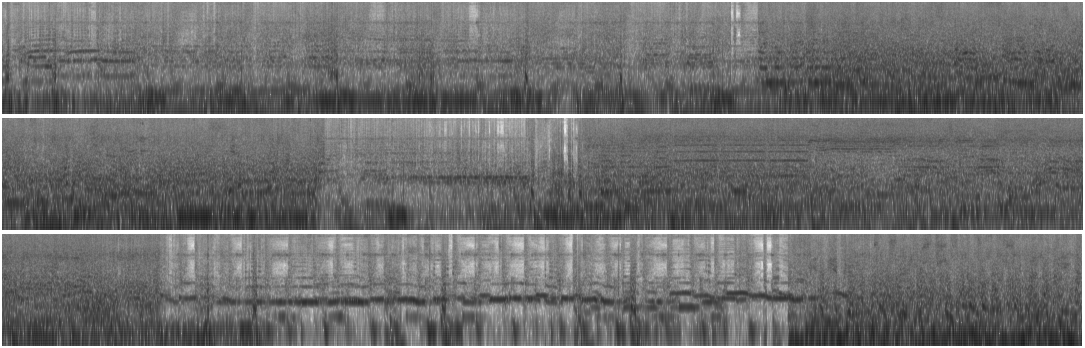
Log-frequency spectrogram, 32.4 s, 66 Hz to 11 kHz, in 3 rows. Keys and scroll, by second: 13.5 Page_Down, 22.6 Page_Down.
